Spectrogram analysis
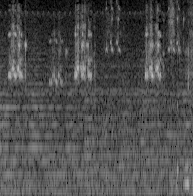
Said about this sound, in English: I think the crickets go on a loop.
